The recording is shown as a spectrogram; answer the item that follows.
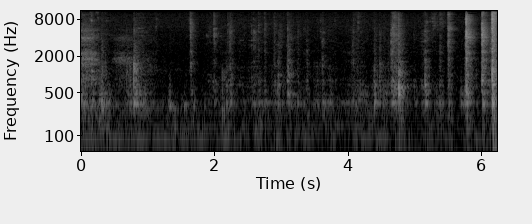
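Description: Faint, irregular small clicks and taps of hands handling an embroidery machine while changing its thread spool and rethreading it, with a few sharper clicks near the end.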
